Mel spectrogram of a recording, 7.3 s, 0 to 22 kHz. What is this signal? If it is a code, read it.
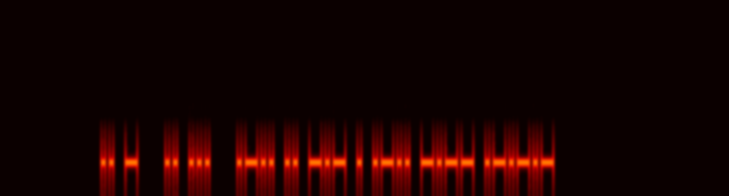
Morse code, heard as a keyed tone, about 30 wpm, 700 Hz. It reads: IT IS LIKELY.
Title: Sentences from Top 600 Words 30wpm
